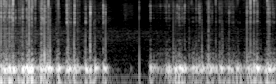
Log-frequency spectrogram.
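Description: Long acrylic nails on both hands scratch and tap over a black, fist-sized, hollow microphone head with a metal mesh grille. The result is a dense, rapid stream of close, muffled scratches and taps with a low, boomy hum underneath. It drops to near silence for about half a second midway, then resumes just as busily.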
